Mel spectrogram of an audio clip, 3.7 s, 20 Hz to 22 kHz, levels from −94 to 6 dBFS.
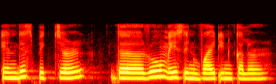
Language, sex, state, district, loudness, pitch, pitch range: English, female, Arunachal Pradesh, Longding, -13 LUFS, 230 Hz, 220-245 Hz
